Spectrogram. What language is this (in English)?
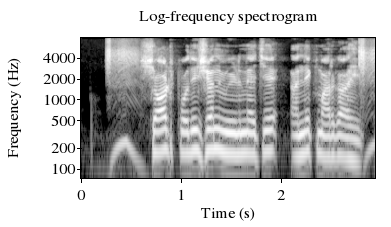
Marathi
